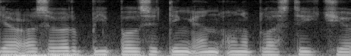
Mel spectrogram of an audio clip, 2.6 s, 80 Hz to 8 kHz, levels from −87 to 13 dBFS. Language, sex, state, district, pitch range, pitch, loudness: English, female, Arunachal Pradesh, Lower Dibang Valley, 155-165 Hz, 165 Hz, -15 LUFS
